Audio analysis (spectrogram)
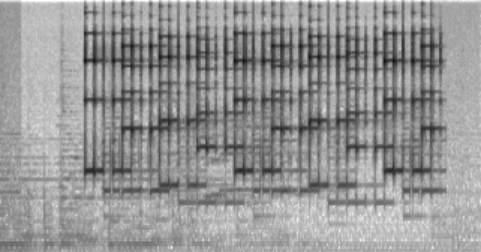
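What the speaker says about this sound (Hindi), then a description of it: "जहांगीर खान का फोन आया लाला जी" A mobile phone ringtone plays for an incoming call, a bright repeating electronic melody that starts after a second of low background hum and loops steadily and clearly for about five seconds before cutting off.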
